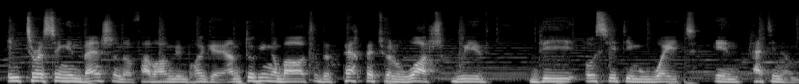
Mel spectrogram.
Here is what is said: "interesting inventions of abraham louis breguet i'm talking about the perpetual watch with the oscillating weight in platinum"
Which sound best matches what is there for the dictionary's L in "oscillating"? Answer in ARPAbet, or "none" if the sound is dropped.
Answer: none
